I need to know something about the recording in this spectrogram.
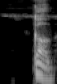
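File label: "gob", Australian English; pronunciations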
